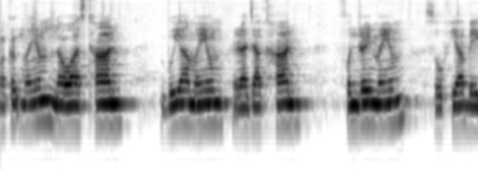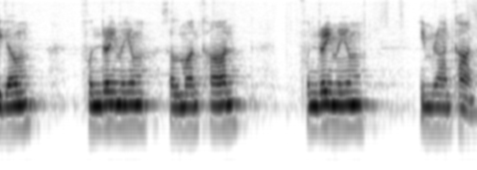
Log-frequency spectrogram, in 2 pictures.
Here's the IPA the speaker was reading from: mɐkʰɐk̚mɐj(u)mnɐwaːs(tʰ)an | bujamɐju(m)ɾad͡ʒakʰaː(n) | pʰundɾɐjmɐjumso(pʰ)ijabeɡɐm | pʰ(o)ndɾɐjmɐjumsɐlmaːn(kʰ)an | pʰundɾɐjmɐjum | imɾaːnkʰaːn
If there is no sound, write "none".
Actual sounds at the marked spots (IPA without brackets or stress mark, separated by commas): u, kʰ, m, n, pʰ, u, kʰ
